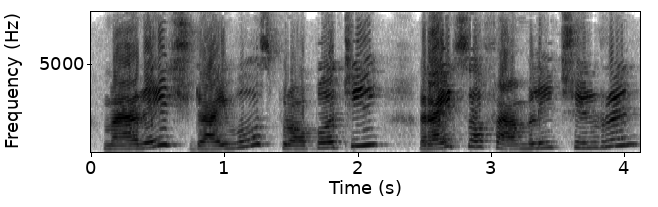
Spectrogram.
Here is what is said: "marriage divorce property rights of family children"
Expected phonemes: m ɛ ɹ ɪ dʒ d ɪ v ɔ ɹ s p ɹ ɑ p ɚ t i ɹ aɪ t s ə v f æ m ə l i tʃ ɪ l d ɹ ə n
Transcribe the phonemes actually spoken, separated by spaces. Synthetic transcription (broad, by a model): m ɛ ɹ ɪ dʒ d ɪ v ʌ ɹ s p ɹ ɑ p ɚ t i ɹ aɪ t s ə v f æ m ə l i tʃ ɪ l d ɹ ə n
